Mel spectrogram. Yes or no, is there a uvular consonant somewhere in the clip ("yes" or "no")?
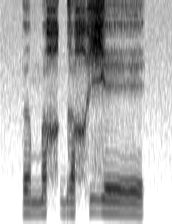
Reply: yes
